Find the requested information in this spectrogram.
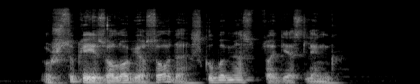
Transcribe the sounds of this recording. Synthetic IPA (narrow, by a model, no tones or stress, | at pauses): ʊʃsʊkʲɛɪzɔlˠɔɡʲɪjoːsoːd̪ɐ̰skʊbomʲɛssoːd̪ʲiɛslʲɪŋˑk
